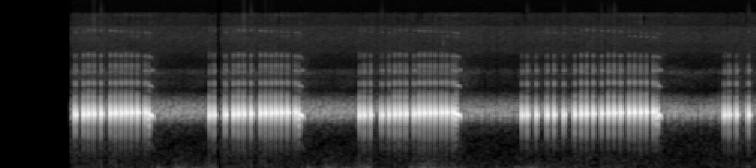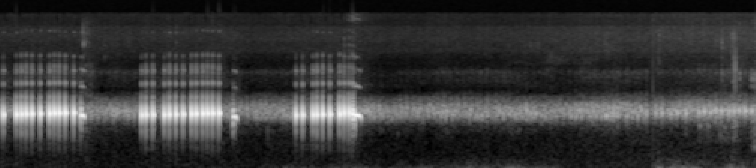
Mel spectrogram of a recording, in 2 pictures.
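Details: Male natterjack toads calling at night at a temporary breeding pool: loud rattling trills around one to two kilohertz, each burst lasting about half a second and repeated roughly every second, with a continuous chorus droning behind and faint low rumbles.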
